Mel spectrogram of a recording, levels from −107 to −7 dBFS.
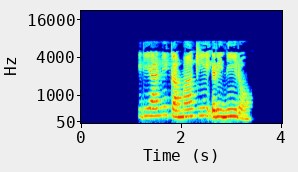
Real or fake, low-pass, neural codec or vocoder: real; 7.2 kHz; none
